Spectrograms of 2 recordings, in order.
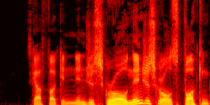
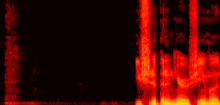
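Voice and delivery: ordinary delivery

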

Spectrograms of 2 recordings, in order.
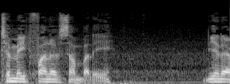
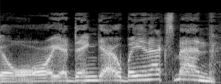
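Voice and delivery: bad, over-the-top Australian accent, drawn out and higher; mock Wolverine; 4 semitones higher, much slower than usual. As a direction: drag out a mock Australian growl. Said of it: "uses Australian, uh, uh, like, slang".

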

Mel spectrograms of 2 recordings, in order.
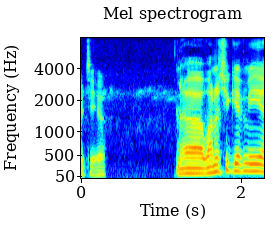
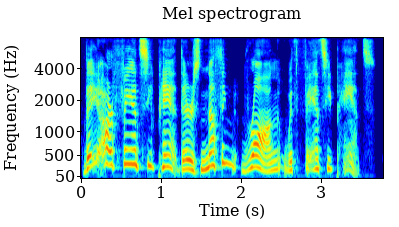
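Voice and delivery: very high, fussy character voice; a dandy defending his pants; prissy NPC; 12 semitones higher than usual. Acted.

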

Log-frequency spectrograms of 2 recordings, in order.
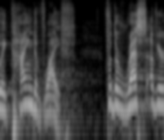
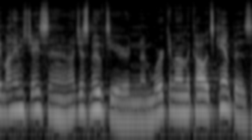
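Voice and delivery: weary rote introduction; 2 semitones lower, 10 dB quieter than usual. Retold or imitated. Newcomer introducing himself to yet another stranger, weary recital. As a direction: reel it off softly like reciting stats.

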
